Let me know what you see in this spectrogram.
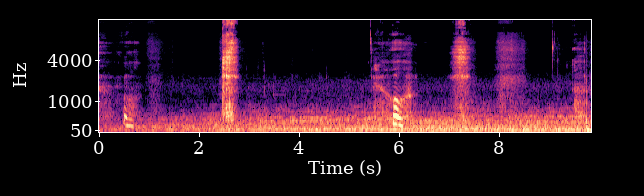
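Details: A few sudden, forceful sneezes from a female, each with a quick intake of breath before it, in a quiet room; sneezing.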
